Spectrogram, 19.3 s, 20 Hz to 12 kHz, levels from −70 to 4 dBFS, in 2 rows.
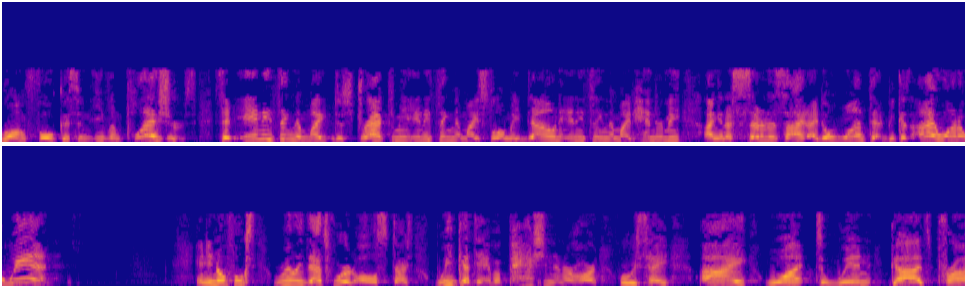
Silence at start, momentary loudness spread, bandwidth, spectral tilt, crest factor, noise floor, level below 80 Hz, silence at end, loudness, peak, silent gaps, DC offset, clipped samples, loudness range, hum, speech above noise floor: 0 s; 12 LU; 6.6 kHz; -2.5 dB/octave; 20 dB; -66 dBFS; -86 dBFS; 0 s; -22 LUFS; -2 dBFS; none; under 0.1%; under 0.1%; 4 LU; none; 44 dB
